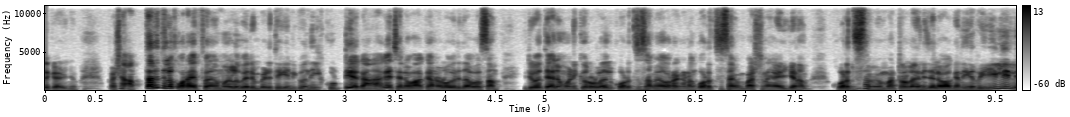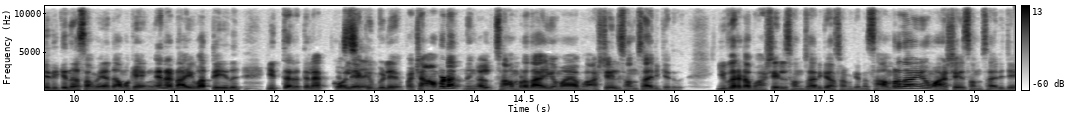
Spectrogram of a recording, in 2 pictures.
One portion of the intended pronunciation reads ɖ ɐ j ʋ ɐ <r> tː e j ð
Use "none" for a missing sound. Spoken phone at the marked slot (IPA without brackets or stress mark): r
